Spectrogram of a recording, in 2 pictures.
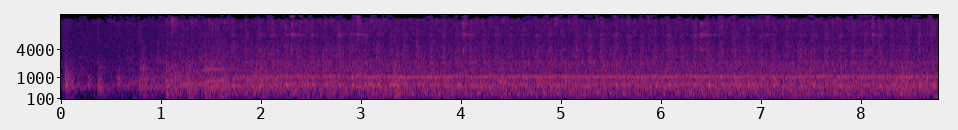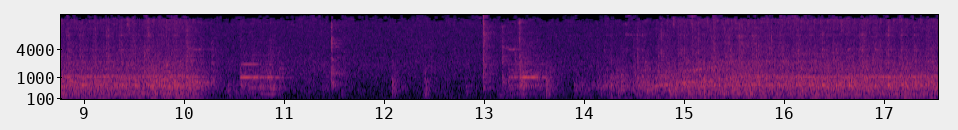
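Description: A sewing machine stitching a pocket on a fabric triangle toiletry bag runs in a steady, even mechanical whir that stops and starts a few times partway through before resuming, close and moderately quiet.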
